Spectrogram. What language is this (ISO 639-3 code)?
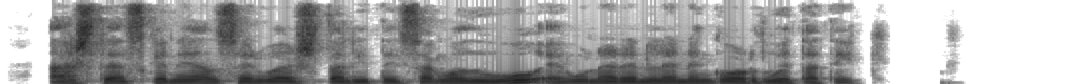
eus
